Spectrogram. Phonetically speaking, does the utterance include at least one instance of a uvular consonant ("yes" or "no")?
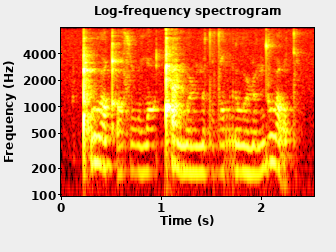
yes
